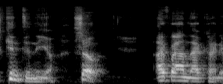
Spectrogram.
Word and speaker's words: Quintanilla: But her last name is Quintanilla, which is pronounced the Spanish way, because it's got QU in the beginning, and they don't pronounce the U as QU as Q in Mexico. So here we would say Quintanilla, but it's Quintanilla.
